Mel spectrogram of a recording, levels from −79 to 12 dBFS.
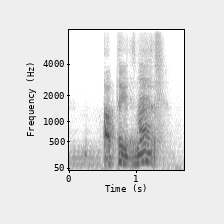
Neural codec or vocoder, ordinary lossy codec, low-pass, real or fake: codec, 16 kHz, 0.5 kbps, FreqCodec, smaller model; none; none; fake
